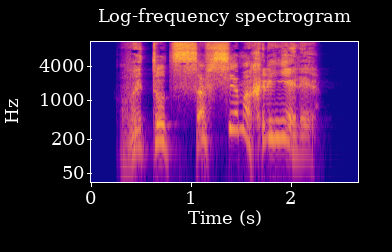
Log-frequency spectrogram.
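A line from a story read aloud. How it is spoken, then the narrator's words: Hissing. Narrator (Russian): шипел полковник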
